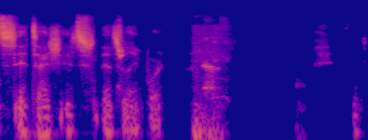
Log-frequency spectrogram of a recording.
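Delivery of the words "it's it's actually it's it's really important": hushed, whispered, very soft radio-host voice. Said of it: "Turn into N P R real quick".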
